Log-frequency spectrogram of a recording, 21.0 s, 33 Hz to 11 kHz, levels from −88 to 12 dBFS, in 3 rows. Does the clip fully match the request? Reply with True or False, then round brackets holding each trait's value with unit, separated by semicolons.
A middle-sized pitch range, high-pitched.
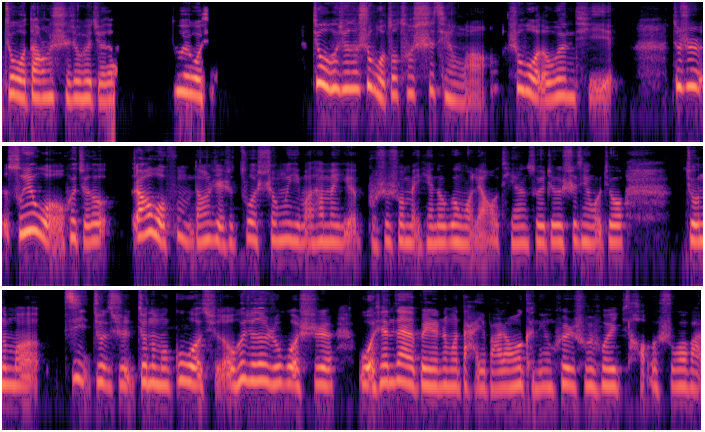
True (3.1 semitones; 215 Hz)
